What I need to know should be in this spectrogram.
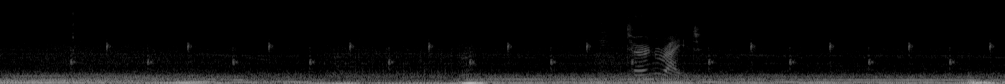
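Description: A turn signal clicks at an even pace.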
